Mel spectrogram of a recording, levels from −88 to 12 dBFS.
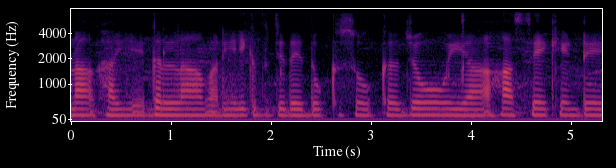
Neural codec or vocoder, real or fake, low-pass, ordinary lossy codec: none; real; 7.2 kHz; none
